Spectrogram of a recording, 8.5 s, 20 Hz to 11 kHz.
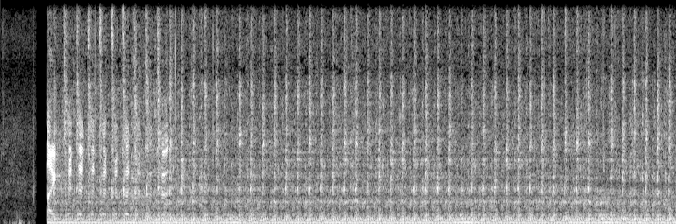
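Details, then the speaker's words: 1999 Ford Mustang GT V8 at idle: steady idle with regular stumbling lope; scanner showed cylinder 3 misfire (P0303), fixed by new coil pack and spark plug. "hey guys so today's video is going to be pertaining on the Mustang as I have some type of misfire"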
